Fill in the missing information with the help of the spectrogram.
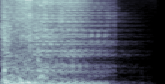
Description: Grendel Bowl Jump; Warframe; Grendel Deluxe

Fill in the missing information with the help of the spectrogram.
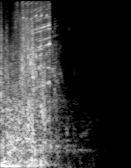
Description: Ball Projectile Hit; Warframe; Stalker

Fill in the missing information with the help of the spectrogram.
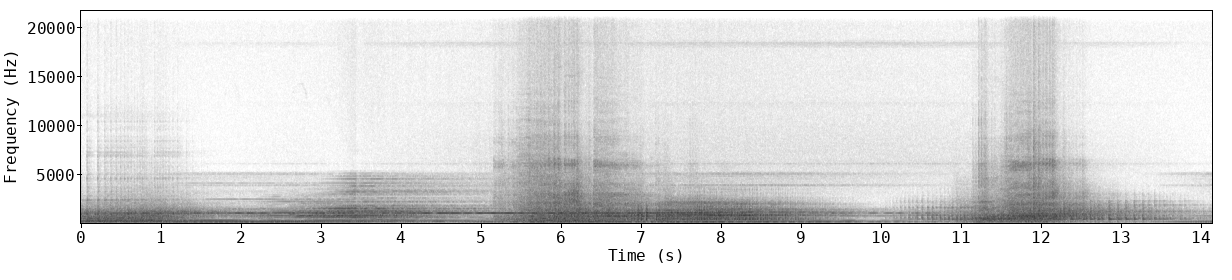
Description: Exterior Metal Creak Small Loop; Warframe; Duviri; Ambience

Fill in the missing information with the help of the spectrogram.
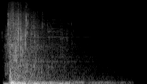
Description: Foley Land; Enemy; Characters; Corrupted Sproutfolk

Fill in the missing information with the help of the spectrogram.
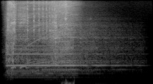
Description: Mods Station Anim On To Off; Interior; Ambience; Warframe; Nineteen Ninety Nine; Tailor Shop

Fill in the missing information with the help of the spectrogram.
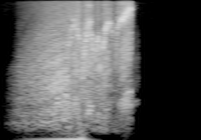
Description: Cast Start; Warframe; Bard

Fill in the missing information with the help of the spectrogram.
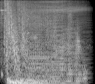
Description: Laser Ability; Warframe; Corpus; Ambulas

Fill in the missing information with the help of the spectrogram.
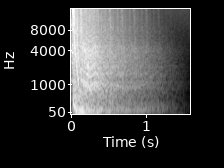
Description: Galleon Turret Fire; Warframe; Ambience; Grineer Galleon; Vor Galleon Fight

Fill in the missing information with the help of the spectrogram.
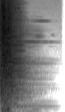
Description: Great Sword Melee Impact Metal; Weapon Impacts; Player; Swords; Environment; Founders Great Sword

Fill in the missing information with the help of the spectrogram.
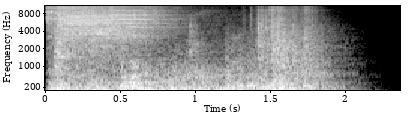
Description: Vent Wall Open; Ambience; Gameplay; Warframe; Entrati

